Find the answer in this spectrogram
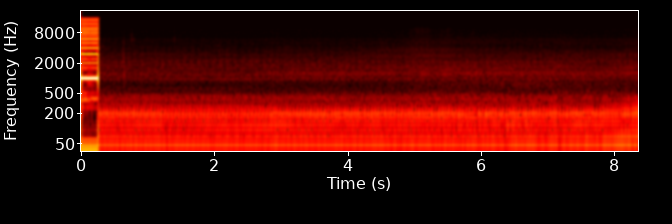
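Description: A short, loud test-pattern beep, then a Suzuki B-King's inline-four engine idling steadily and low, breathing through Yoshimura TRC stainless slip-on canisters.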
